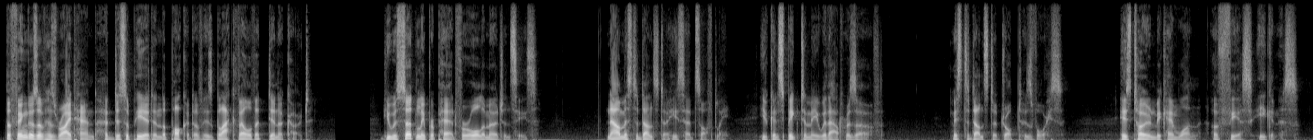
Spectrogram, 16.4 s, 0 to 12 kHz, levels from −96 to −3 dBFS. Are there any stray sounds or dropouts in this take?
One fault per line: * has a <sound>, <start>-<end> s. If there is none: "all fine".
all fine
